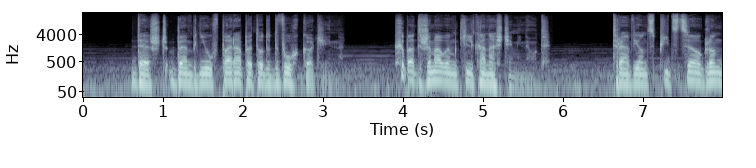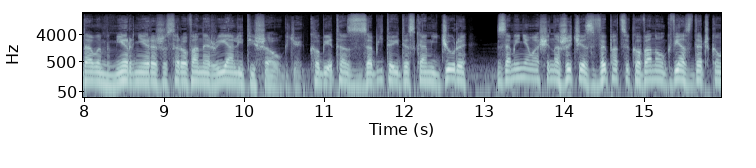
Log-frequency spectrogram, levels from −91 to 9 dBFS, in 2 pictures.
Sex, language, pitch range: male, Polish, 90-115 Hz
